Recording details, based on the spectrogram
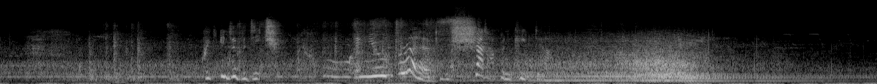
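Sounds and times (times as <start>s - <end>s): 
speech: 2.1s - 5.8s
car engine droning past: 3.0s - 8.7s.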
